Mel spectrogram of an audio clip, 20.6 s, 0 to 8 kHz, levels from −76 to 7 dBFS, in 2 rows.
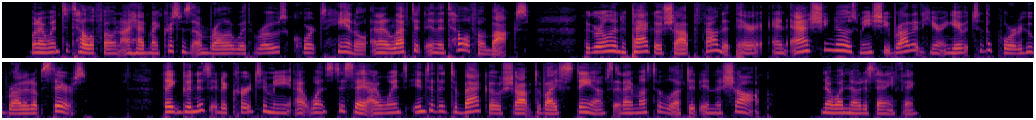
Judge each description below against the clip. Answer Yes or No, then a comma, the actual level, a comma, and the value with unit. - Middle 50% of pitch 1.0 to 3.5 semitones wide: No, average, 4.5 semitones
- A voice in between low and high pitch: No, high, 205 Hz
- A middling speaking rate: No, fast, 245 wpm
